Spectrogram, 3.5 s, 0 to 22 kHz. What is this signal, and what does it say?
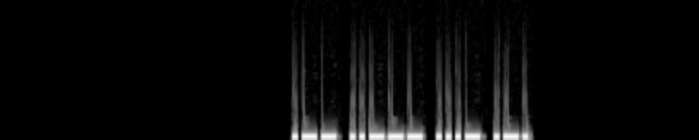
Morse code, heard as a keyed tone, about 52 wpm, 700 Hz. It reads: W2VR
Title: USA Call Signs - 4 Characters - 50wpm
